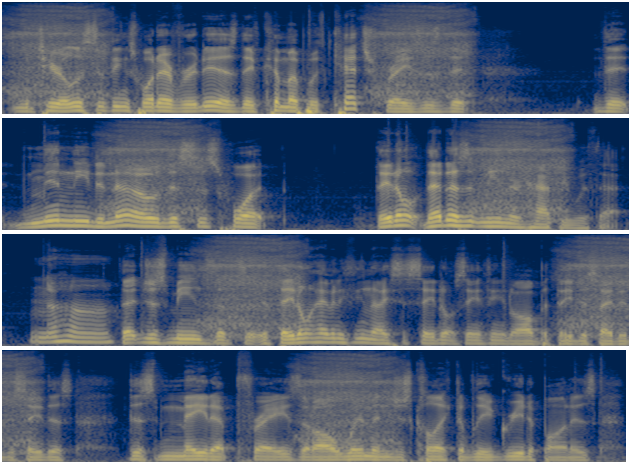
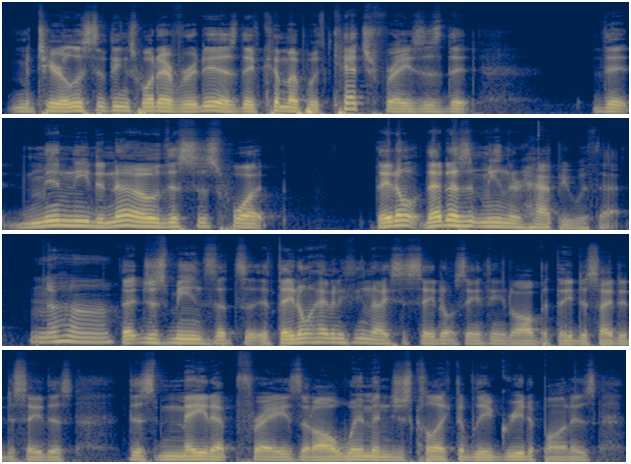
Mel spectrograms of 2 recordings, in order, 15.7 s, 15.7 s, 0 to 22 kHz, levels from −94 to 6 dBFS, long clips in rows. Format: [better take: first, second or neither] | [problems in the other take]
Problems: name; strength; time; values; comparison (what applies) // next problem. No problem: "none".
second | hiss; noticeable; throughout; 15 dB below the speech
